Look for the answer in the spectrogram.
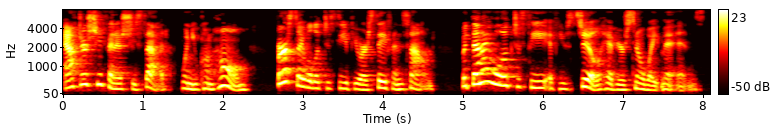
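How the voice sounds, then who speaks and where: A woman's voice: medium pitch, big pitch swings, a little fast, a bit bright. A woman, a teacher, reading a picture book aloud for young children. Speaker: second-grade teacher.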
